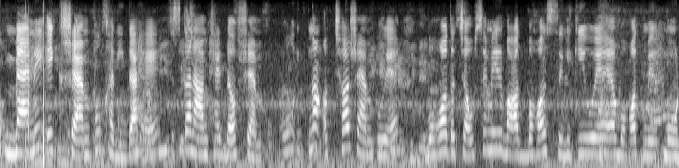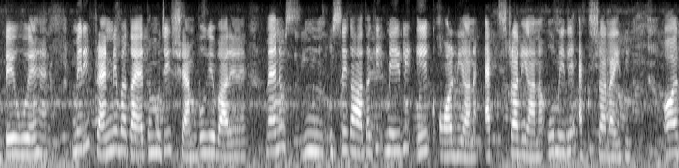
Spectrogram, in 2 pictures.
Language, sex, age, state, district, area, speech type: Urdu, female, 18-30, Delhi, Central Delhi, rural, spontaneous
